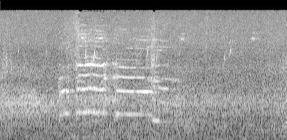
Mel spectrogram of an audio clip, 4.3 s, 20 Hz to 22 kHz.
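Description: Whistle of the steam locomotive No. 6 Renshaw sounding about a second in: one short blast in two joined parts, the second a little lower and falling in pitch as it dies away, over a steady background rush.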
